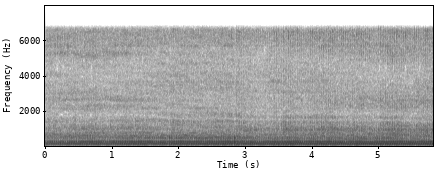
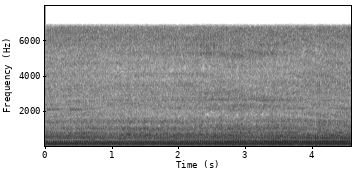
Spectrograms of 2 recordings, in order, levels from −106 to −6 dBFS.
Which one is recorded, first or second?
first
